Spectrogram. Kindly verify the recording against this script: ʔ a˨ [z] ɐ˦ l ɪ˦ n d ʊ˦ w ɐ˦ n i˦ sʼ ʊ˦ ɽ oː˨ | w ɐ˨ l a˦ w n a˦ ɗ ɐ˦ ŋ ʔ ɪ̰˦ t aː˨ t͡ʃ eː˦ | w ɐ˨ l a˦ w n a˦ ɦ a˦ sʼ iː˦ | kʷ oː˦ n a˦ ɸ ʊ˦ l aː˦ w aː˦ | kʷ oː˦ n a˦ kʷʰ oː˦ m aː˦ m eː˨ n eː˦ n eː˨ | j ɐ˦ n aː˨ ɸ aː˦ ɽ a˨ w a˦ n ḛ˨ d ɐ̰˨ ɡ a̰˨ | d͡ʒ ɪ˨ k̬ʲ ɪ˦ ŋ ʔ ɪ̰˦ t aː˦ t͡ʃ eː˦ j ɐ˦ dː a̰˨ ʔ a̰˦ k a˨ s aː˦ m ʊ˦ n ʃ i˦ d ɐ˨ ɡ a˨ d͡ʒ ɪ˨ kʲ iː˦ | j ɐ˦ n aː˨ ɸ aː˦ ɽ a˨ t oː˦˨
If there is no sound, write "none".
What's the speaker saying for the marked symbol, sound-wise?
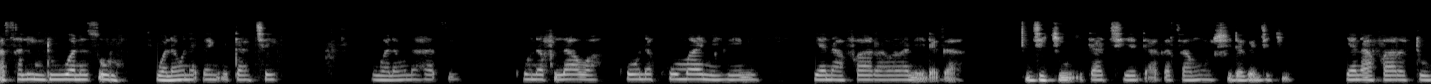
s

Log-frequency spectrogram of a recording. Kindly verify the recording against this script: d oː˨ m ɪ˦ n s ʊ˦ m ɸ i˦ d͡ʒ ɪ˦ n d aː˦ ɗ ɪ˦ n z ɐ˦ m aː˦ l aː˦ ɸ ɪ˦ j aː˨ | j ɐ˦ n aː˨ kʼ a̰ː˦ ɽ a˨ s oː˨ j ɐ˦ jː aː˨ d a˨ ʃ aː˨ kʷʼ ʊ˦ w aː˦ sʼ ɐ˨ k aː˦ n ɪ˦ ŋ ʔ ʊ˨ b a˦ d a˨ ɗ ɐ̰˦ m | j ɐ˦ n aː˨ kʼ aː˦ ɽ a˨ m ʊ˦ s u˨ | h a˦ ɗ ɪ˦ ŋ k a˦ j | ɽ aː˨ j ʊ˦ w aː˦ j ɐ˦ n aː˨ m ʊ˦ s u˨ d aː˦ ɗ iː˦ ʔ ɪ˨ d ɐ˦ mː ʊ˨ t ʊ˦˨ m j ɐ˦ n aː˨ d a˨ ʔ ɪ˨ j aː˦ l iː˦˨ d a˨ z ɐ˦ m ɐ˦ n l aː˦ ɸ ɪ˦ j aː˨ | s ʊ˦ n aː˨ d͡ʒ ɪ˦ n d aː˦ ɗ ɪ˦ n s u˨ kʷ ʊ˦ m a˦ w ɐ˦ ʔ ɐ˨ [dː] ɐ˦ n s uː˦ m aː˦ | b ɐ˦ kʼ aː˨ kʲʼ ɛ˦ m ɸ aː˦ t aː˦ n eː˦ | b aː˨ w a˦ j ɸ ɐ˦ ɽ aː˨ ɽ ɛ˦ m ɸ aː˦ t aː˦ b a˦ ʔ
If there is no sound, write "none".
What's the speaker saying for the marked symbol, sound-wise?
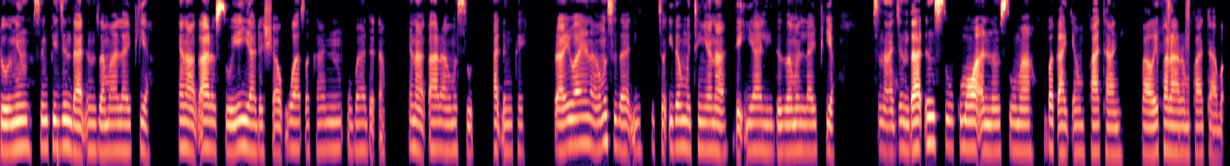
nː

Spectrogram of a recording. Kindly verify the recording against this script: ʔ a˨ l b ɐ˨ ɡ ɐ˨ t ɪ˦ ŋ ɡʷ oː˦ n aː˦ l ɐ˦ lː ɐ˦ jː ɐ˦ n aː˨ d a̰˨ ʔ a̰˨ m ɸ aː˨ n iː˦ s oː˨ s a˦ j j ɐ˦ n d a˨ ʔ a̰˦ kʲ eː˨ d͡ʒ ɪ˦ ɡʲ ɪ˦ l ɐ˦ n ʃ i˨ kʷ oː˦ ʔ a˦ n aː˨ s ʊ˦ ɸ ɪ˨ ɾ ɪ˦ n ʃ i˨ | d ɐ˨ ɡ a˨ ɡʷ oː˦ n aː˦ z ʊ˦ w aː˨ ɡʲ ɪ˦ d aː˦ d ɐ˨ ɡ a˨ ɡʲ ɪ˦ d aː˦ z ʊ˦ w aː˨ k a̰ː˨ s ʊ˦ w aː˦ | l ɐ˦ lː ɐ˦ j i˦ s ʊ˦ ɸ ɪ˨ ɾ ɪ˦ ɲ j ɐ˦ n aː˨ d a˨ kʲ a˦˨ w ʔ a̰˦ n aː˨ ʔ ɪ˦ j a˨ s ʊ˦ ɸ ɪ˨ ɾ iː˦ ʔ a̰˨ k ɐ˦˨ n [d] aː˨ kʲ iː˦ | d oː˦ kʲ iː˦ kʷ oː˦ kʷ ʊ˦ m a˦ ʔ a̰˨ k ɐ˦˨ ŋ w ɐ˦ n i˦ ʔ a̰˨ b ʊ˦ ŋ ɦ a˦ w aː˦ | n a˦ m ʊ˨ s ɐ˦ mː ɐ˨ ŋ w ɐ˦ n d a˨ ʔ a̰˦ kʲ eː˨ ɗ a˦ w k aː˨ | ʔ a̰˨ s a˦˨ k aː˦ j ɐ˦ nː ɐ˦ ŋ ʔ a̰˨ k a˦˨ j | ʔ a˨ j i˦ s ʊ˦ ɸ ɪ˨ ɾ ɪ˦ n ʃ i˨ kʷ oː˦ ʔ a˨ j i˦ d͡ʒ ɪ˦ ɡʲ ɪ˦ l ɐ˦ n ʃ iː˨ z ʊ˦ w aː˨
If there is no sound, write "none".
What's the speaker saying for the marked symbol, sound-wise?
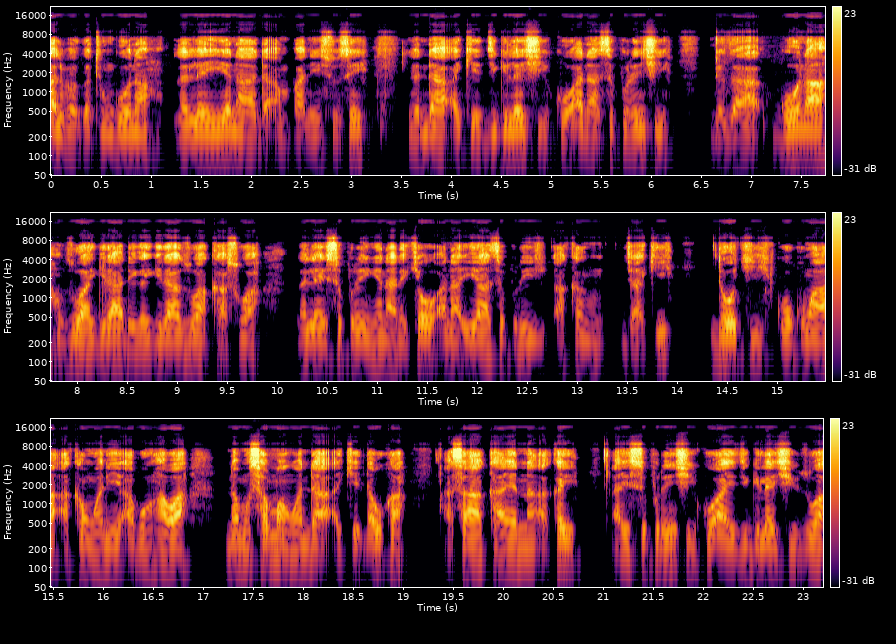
d͡ʒ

